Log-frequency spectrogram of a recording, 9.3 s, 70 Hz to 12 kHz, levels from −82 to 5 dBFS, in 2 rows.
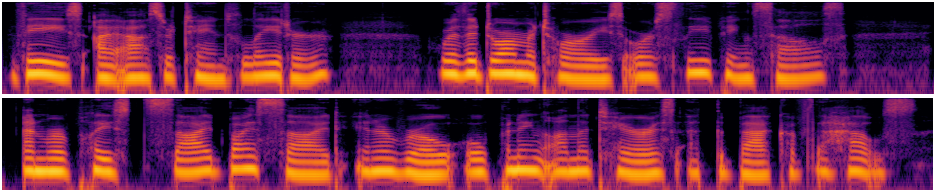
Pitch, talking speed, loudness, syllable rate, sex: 190 Hz, 185 wpm, -17 LUFS, 5.7 syllables/s, female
